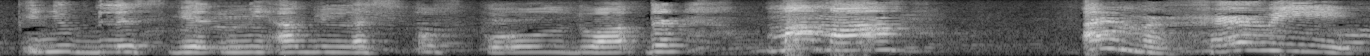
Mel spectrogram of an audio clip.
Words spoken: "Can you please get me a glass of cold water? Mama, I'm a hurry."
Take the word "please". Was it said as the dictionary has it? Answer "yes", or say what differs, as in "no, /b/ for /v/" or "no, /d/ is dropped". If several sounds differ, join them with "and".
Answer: no, /b/ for /p/ and /s/ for /z/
